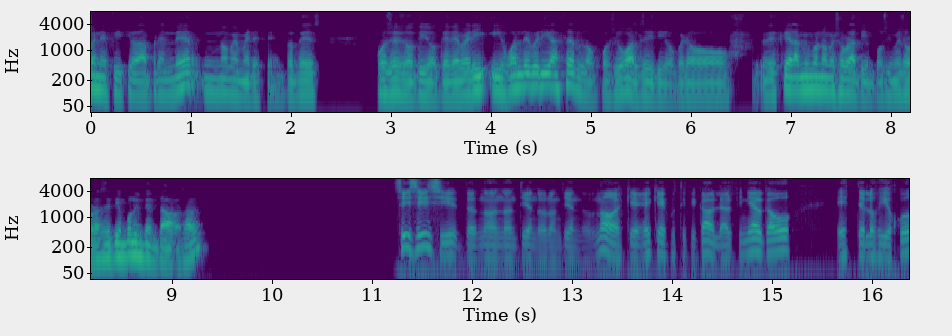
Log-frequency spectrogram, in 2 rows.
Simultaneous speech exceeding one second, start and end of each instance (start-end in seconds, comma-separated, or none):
none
